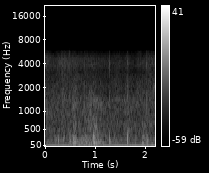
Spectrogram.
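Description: Irregular dull thumps of bare feet, hands and bodies landing and shifting on foam mats during a grappling roll, several a second and uneven, picked up close through a camera resting on the mat.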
